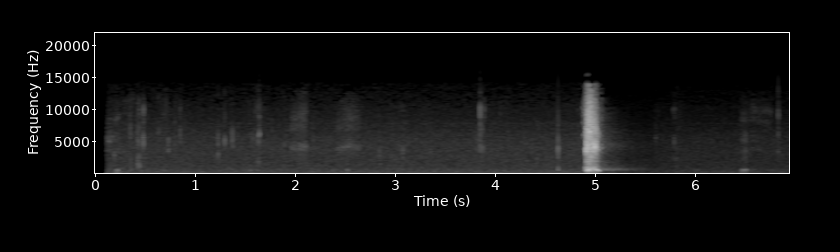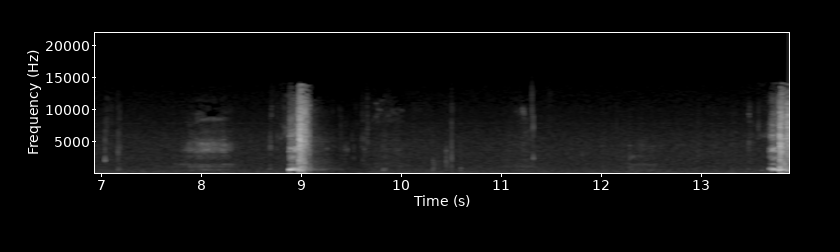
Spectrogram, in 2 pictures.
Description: The sweetest sneeze you'll ever see! This sneezing puppy is really a 14.5 year-old dog.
